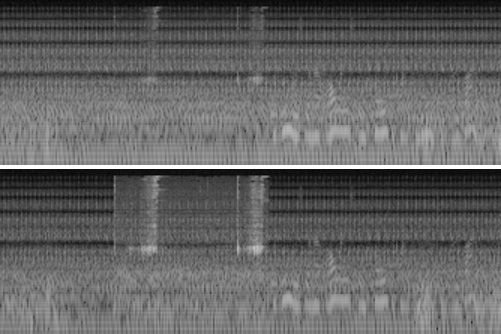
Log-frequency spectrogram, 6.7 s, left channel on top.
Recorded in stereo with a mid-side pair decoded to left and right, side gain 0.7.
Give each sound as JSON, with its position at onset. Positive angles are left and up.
{"t": 0.0, "sound": "an engine running", "azimuth_deg": 25}
{"t": 1.5, "sound": "cutlery clinking", "azimuth_deg": -50}
{"t": 3.6, "sound": "a woman speaking", "azimuth_deg": 20}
